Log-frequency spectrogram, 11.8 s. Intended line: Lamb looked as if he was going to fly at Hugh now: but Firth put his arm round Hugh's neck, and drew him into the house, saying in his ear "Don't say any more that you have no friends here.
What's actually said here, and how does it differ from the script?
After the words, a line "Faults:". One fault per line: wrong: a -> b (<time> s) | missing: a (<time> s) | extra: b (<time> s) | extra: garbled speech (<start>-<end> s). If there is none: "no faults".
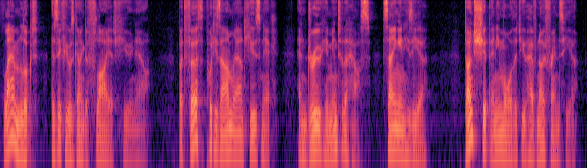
Lamb looked as if he was going to fly at Hugh now: but Firth put his arm round Hugh's neck, and drew him into the house, saying in his ear "Don't ship any more that you have no friends here.
Faults:
wrong: say -> ship (9.5 s)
